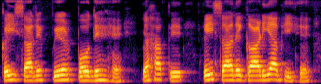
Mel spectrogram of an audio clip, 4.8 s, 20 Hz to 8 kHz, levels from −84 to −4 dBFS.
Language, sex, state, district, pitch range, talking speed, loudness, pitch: Hindi, male, Jharkhand, Palamu, 150-175 Hz, 150 wpm, -14 LUFS, 165 Hz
